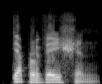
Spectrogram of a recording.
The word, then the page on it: Deprivation: American English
